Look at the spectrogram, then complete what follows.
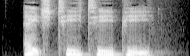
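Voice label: "http", British English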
